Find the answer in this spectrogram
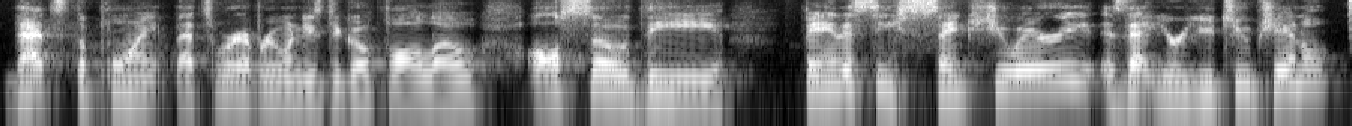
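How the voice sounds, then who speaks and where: Male show host, brisk and joking, bright slightly high voice. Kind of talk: casual podcast chat.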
